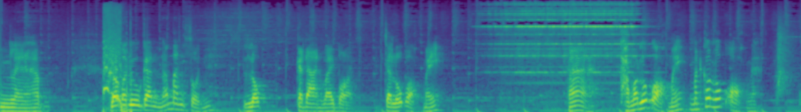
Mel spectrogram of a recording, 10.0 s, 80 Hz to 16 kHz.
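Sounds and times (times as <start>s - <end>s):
high bell-like ringing: 5.9s - 8.5s.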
